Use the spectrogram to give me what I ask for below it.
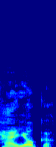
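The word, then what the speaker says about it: heyoka: like I know you that word is properly pronounced hayoka the hayoka is the priest for that to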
